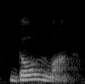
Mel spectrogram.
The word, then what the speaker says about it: долма: И с того момента они принесли с собой свое произношение слова «толма», «долма».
